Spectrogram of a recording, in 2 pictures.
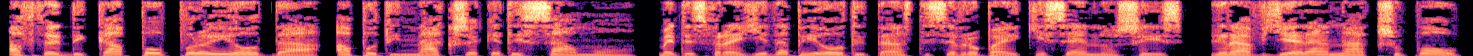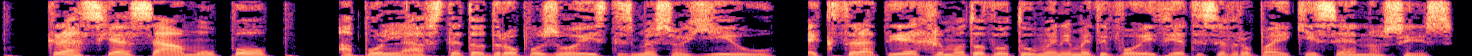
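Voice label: Greek Female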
